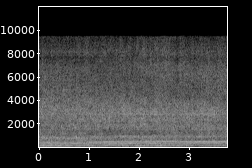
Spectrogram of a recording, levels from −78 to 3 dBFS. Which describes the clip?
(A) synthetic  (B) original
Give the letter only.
A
